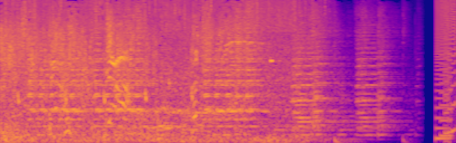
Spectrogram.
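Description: A sword clashes and strikes in a fight.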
